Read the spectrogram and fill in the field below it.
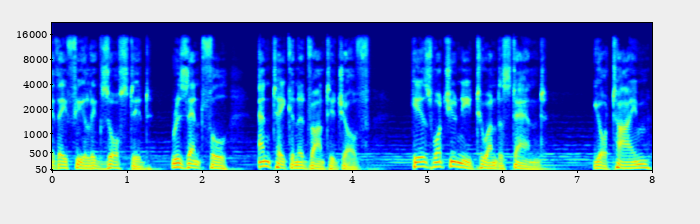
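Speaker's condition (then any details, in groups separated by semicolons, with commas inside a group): No condition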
